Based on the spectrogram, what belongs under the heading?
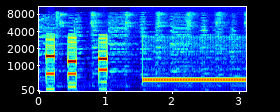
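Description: Three short electronic beeps in quick succession, then a steady, loud telephone dial tone from an elevator emergency phone hums on without a break, clear with no voices, while people are stuck in a broken elevator.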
